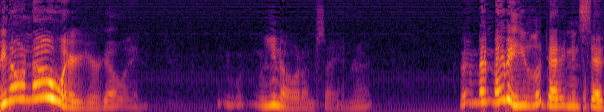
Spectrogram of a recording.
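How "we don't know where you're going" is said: raised, sarcastic, needling tone. Imagining how he might have said it: mock-sarcastic. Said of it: "Or maybe it was more sarcastic".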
